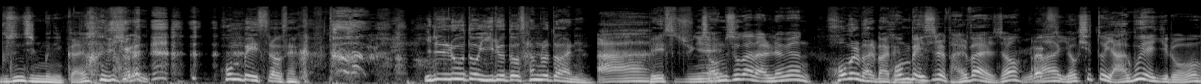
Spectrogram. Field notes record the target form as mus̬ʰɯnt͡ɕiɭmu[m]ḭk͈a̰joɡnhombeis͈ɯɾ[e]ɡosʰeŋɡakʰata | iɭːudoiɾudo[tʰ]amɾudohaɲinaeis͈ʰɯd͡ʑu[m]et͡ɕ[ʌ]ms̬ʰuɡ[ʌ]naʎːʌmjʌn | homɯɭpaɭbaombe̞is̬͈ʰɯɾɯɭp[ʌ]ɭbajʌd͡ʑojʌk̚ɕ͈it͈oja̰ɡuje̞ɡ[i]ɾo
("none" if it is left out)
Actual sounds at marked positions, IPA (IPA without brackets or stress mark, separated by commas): ɲ, a, sʰ, ŋ, ʌ, a, a, i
